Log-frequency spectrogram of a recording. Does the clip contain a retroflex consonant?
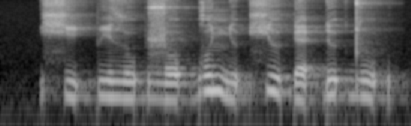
no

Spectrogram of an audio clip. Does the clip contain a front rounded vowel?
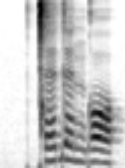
no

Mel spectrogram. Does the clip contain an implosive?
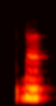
yes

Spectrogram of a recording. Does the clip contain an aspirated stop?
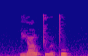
no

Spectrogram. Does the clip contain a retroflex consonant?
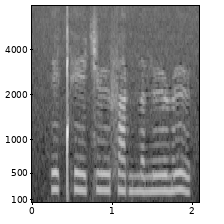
yes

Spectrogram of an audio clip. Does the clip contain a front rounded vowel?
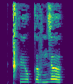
yes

